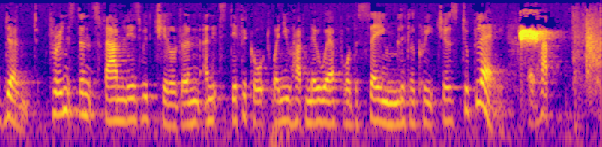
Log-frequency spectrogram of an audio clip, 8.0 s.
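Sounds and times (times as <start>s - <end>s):
speech: 0.0s - 7.9s
whistle blown to end the round: 6.9s - 7.6s.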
